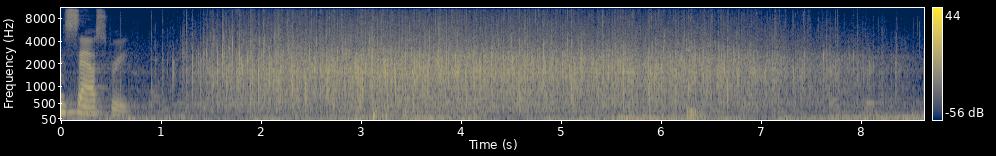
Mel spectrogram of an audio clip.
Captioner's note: applause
